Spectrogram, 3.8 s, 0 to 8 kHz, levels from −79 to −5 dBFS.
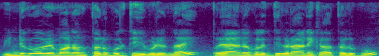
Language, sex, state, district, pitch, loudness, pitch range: Telugu, male, Andhra Pradesh, Chittoor, 165 Hz, -10 LUFS, 155-185 Hz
